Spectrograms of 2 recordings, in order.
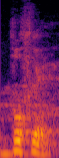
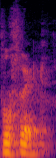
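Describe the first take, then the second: First: The final t sound is silent. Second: The final t sound is pronounced. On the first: It means a self-service meal. "जब इसकी pronunciation लेते हैं तो इसका मतलब ये हो जाता है बुफे" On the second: It means to strike or beat. "जिसको हम प्रोनाउंसिएट करते हैं बुफेट"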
